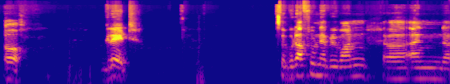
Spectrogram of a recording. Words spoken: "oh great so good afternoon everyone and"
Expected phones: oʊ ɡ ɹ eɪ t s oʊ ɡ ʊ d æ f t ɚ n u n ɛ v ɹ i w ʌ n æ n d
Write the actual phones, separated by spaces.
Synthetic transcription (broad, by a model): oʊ ɡ ɹ eɪ t s oʊ ɡ ʊ d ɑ f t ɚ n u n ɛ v ɹ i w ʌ n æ n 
